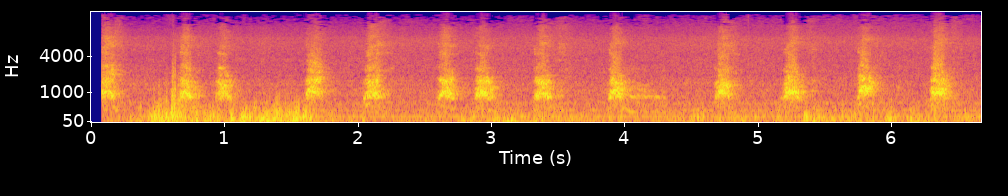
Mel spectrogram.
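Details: A dog barking loudly, a rapid series of sharp, harsh barks about twice per second with uneven spacing, each bark a broad burst, over a low steady background hum.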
